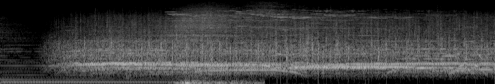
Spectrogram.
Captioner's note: crowd cheering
